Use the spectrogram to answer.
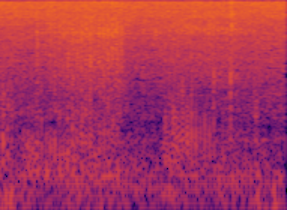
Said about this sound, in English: Uh, there is another cat here, the second cat, Ido, which is short for I Don't Want Another Cat. Hey, Ido.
